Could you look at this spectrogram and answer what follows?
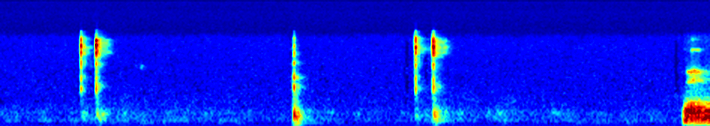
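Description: Sharp mouse clicks on a computer, three spaced single and double clicks, close and crisp in a quiet room, ending with a louder thump.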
